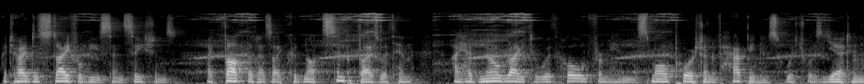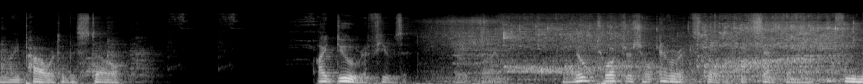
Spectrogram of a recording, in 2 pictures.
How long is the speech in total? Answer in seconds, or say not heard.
15 s.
